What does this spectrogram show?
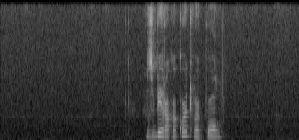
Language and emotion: Russian, neutral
